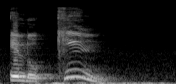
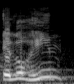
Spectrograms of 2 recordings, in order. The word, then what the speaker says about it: Elohim: Então quando eles falam Eloim, eles estão falando de propósito errado para não falar Elohim.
